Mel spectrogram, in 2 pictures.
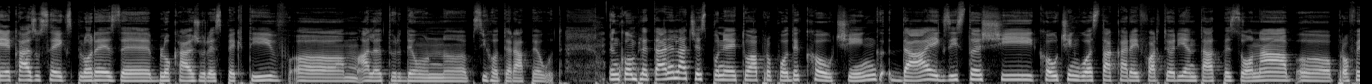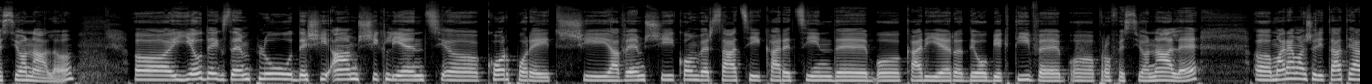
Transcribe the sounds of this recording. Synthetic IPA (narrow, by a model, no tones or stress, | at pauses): jekazulsəeksplo̞ɾe̞ze̞blo̞kaʒure̞spe̞kt̪ivəa̰lət̪urʲd̪e̞unpsixo̞t̪e̞ɾape̞ṵt̪ɨŋko̞mple̞t̪aɾe̞lat͡ʃe̞spuneajt̪uapɾo̞po̞d̪e̞kʰəut͡ʃiŋɡd̪ae̞ɡzist̪əʃikʰowt͡ʃiŋɡuəst̪akaɾeajfoart̪e̞o̞ɾie̞nt̪at̪̚pe̞zo̞naəpɾo̞fe̞sio̞nalə̰ | əje̞wd̪e̞ːɡze̞mplud̪e̞ʃiʔamʃiklie̞nt̪sʲəkʰo̞rpo̞ɾejt̪ʃiave̞mʃiko̞nve̞rsat̪sijkaɾe̞t̪sind̪e̞əkaɾie̞ɾəd̪e̞o̞bje̞kt̪ive̞əpɾo̞fe̞sio̞nale̞ | əmaɾeamaʒo̞ɾit̪at̪e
